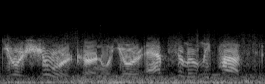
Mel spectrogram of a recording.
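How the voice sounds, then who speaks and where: An actor playing a grave, commanding military general at mission base in a radio drama, speaking with deliberate, stern authority. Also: male voice, a little high, very animated, dull audio. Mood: stern, probing. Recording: loud engine-like roaring noise.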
